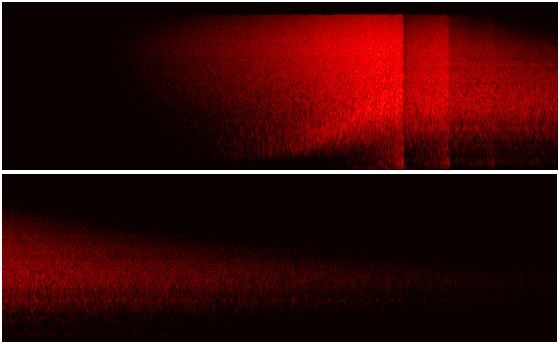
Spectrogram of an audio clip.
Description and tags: trance noise rise, reverse crush
revers crush delay, without first hit.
